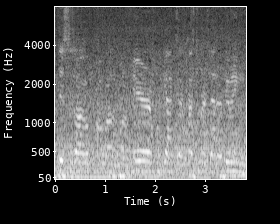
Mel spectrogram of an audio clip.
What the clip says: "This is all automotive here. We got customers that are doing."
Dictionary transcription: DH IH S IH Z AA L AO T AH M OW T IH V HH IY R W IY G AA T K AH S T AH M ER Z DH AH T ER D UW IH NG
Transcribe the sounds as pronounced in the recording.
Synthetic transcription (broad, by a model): DH IH S IH Z AA L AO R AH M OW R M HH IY R W IY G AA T K AH S T AH M ER Z DH AH T ER D UW IH NG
